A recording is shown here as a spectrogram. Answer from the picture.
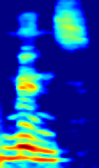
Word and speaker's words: Minsk: Alright, but the pronunciation is मिन्स. K is silent.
